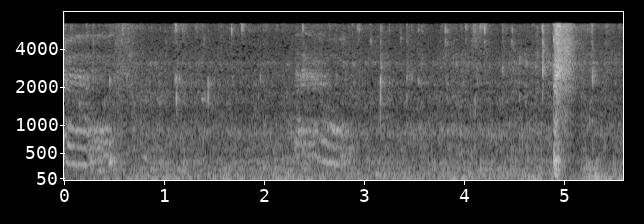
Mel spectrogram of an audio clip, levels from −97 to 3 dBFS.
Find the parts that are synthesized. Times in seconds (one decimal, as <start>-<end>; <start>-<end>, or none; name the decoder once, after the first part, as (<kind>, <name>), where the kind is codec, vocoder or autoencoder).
none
